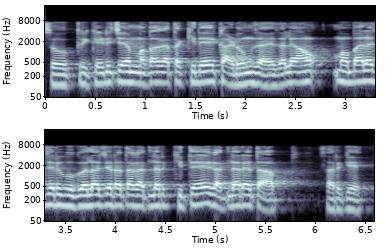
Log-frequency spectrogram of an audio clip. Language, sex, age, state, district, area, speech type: Goan Konkani, male, 18-30, Goa, Bardez, rural, spontaneous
